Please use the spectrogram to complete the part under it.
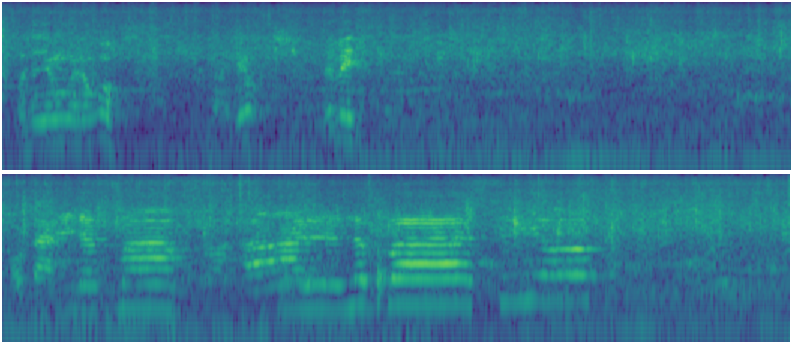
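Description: Men call out to each other outdoors.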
